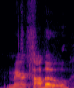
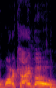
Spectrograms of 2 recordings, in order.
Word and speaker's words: Maracaibo: I actually pronounced it Maracaibo? Yeah, you did. What's wrong with you? You sick? Maracaibo. Oh, well, there we go. Maracaibo. No, Maracaibo.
